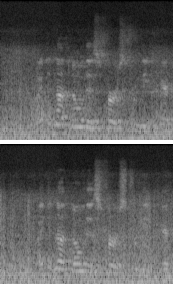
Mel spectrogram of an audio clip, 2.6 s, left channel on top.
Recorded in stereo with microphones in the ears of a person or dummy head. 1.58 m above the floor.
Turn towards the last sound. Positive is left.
turn(degrees=5)  # may be behind; listen again after turning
